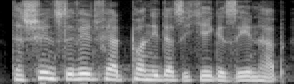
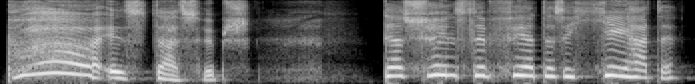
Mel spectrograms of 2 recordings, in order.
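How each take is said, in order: First: Lightly voiced riding teacher, "schönste" leaned on; a grown man bragging about a wild pony; proud riding teacher. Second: Put-on high, drawn-out child's delight, "Pferd" stretched; a spoiled girl swooning over the pony; high, slow, wide-eyed girl's rapture; gushing little girl. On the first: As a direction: Jan praising the pony in near-plain voice. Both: A narrator's reading.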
